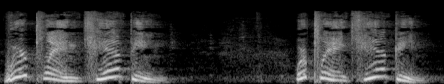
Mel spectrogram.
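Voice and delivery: put-on high, slow sing-song child voice; children announcing their game, high and slow; kids playing. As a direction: drawl it out like happy little kids. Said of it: "They said".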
